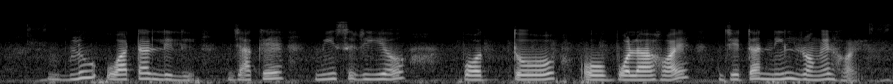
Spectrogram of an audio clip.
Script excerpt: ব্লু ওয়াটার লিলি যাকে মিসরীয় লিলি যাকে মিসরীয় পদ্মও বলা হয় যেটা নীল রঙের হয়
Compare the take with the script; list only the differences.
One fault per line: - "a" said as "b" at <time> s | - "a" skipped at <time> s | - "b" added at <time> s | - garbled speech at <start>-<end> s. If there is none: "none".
- "লিলি যাকে মিসরীয়" skipped at 3.9 s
